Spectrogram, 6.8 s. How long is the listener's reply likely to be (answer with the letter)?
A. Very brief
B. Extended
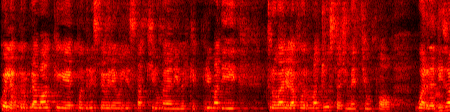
A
